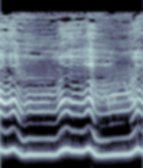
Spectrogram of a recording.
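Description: A loud ambulance siren sounds alone, a steady harmonic tone whose pitch lifts briefly and falls back about every half second, holding an even volume throughout.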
